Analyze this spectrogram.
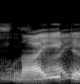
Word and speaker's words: night: नून अलिफ ना हमजा छोटी आई नाई ते मकुफ नाइट, नून अलिफ ना हमजा छोटी आई नाई ते मकुफ नाइट। GH यहाँ पे साइलेंट, खामोश रहेगा, ठीक है जी।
